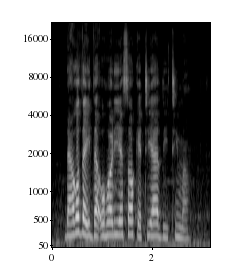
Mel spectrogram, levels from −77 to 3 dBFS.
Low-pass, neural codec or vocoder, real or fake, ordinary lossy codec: none; vocoder, 44.1 kHz, 128 mel bands every 512 samples, BigVGAN v2; fake; none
